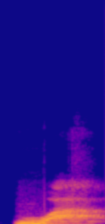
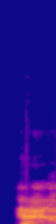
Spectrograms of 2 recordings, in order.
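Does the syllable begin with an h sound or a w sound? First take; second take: w sound; h sound. First: It starts with a w sound: wa. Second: It starts with an h sound: ha. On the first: The character is used as a grammatical particle. "wa ang pronunciation yan" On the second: The character is read on its own or in a word. "Ha sa hiragana"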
